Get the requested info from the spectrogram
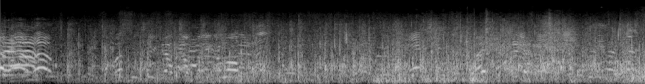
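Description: Crowd of spectators shouting and talking outdoors. A loud, wavering shout breaks off about half a second in, followed by a busier jumble of voices.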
